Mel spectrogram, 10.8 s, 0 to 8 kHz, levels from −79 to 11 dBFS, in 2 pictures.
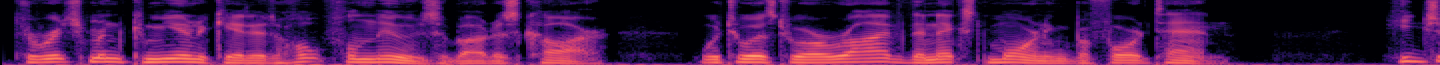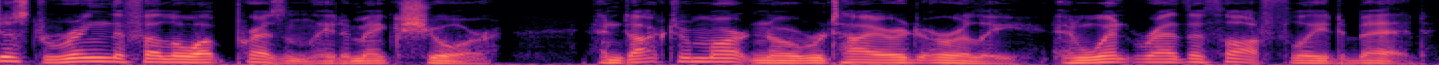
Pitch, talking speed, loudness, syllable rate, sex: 120 Hz, 200 wpm, -17 LUFS, 6.6 syllables/s, male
